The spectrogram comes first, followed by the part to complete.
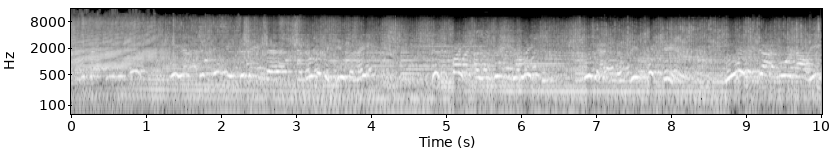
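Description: Boeing-Stearman Model 75 biplane's radial engine and propeller droning through an aerobatic display, the pitch shifting as the plane manoeuvres.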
